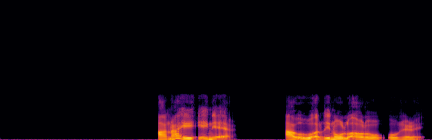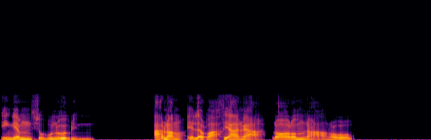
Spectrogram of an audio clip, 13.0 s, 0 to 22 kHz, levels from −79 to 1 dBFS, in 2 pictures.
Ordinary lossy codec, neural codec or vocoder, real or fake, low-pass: none; autoencoder, 22.05 kHz, a latent of 192 numbers a frame, VITS, trained on many speakers; fake; 7.2 kHz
